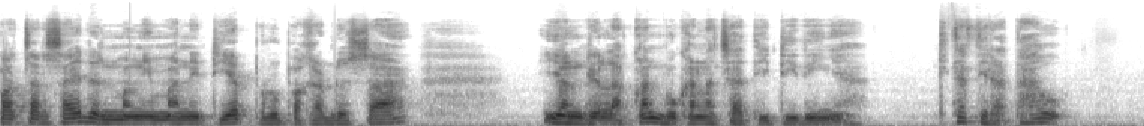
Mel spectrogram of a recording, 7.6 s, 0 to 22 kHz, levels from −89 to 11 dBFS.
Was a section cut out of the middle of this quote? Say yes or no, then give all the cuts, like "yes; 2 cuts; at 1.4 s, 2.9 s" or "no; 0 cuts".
no; 0 cuts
